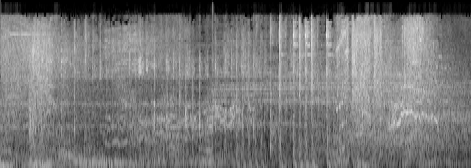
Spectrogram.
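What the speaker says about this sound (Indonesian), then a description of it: "menghujani alien dengan tembakan hingga makhluk itu hancur" Sustained gunfire in a movie battle scene as soldiers shoot down an alien, a loud, dense barrage of rapid shots and crashing impacts that runs the whole time with a voice narrating over it.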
